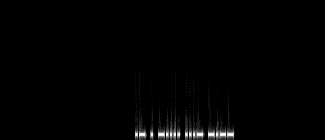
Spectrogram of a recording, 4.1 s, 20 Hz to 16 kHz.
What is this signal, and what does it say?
Morse code, heard as a keyed tone, about 47 wpm, 700 Hz. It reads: AE6VY
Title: USA Call Signs - 5 Characters - Repeated 3x - 50wpm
